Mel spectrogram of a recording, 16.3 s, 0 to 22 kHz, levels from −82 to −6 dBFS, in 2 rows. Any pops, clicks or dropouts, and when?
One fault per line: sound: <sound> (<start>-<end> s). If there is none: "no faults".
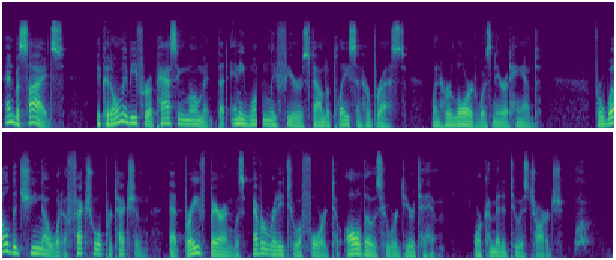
sound: dropout (3.4-3.5 s)
sound: bark (15.8-16.1 s)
